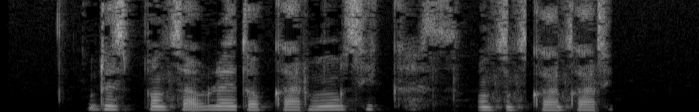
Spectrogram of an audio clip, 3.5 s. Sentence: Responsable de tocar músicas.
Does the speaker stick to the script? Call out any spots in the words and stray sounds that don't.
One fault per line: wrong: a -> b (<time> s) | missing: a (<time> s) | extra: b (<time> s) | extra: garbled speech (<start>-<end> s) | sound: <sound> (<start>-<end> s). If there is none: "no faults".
missing: de (1.2 s)
extra: garbled speech (2.4-3.1 s)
